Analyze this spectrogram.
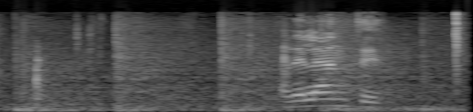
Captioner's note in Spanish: Toques en la puerta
